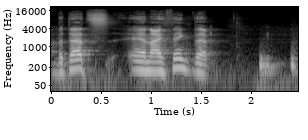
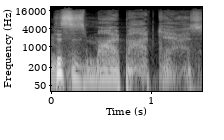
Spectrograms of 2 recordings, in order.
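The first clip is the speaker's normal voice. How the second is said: slow playful whisper; 8 semitones lower, much slower than usual. Pretend. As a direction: whisper it slowly, possessive. Playful claim of ownership.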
